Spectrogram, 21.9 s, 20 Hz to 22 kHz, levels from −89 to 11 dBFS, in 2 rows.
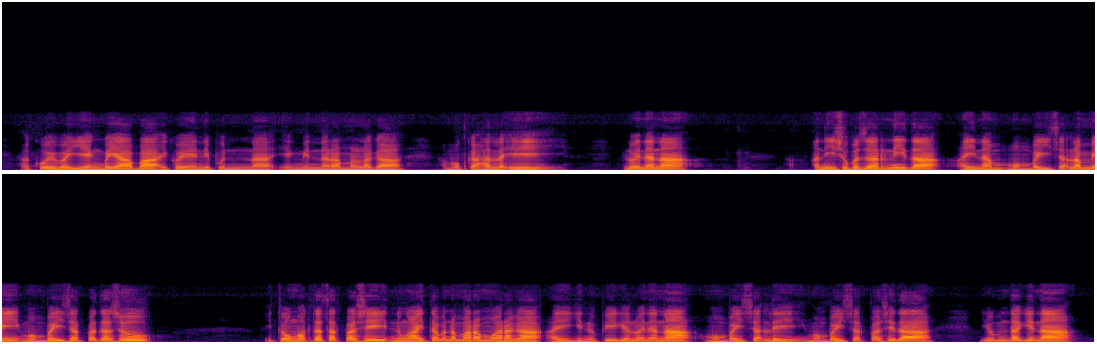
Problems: none marked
